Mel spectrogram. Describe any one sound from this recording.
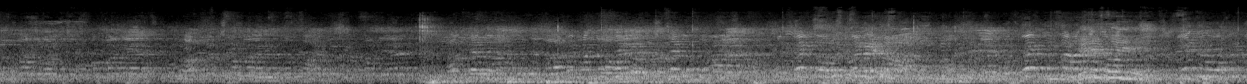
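A crowd in an indoor hall shouts and cheers, growing louder.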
